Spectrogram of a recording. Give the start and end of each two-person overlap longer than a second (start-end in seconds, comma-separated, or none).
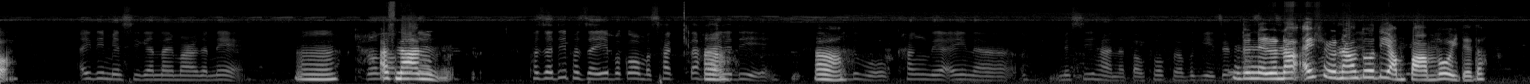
12.3-13.8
